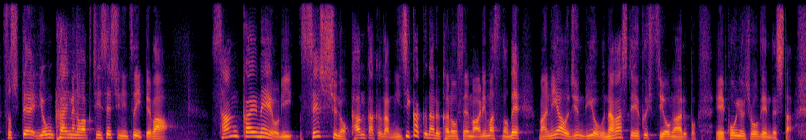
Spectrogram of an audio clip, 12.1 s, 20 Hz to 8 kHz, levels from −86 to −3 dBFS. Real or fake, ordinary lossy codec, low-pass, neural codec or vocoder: fake; none; none; codec, 16 kHz, 1 kbps, X-Codec, HuBERT features, trained on general audio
